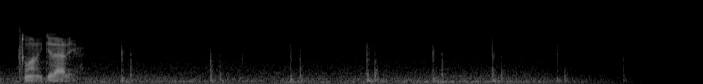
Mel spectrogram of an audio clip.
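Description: Footsteps walk slowly across a wooden floor.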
